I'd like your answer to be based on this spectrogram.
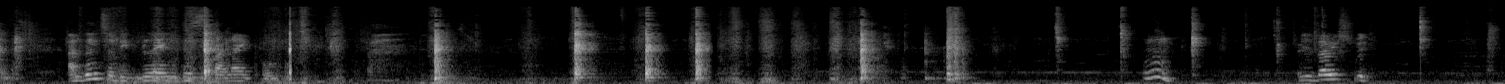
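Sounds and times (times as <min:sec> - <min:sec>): knife cutting fruit skin: 0:01.0 - 0:03.5, 0:05.7 - 0:09.8.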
